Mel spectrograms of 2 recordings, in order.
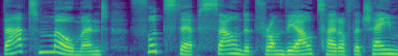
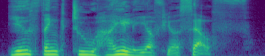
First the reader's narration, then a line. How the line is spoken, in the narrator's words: Crawley muttered, but her lips were quirking in a smile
